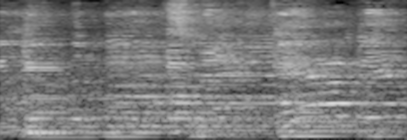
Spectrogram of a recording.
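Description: Small swing jazz trio playing an instrumental passage: clarinet carrying a bending melody over plucked upright bass notes and strummed acoustic guitar.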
